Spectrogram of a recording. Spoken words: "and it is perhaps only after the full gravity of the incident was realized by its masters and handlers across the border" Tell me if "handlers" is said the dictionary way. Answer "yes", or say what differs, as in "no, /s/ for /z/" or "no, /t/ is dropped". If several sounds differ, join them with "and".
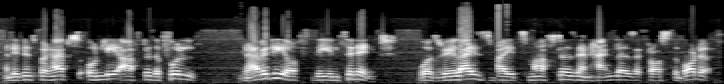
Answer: yes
